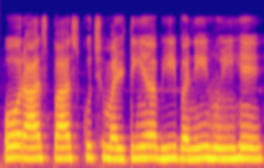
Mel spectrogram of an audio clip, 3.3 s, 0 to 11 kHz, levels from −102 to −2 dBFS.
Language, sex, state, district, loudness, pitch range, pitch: Hindi, female, Madhya Pradesh, Bhopal, -10 LUFS, 205-220 Hz, 215 Hz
